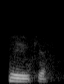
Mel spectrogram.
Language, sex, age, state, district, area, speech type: Urdu, male, 30-45, Delhi, Central Delhi, urban, conversation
